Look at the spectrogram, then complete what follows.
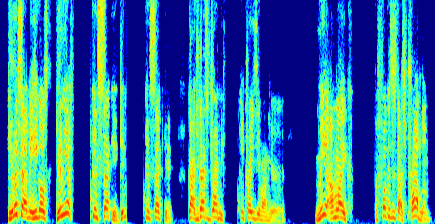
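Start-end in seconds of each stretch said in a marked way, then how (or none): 1.1-5.7 put-on angry man voice. Retelling how Max snapped at them before the interview: imitating Max, pissed off. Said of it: "I politely".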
